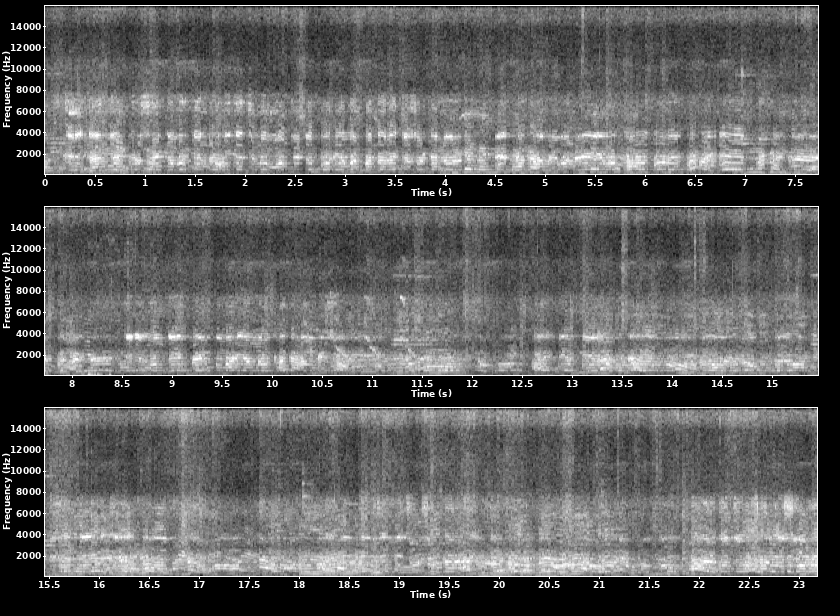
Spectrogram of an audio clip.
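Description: A crowd of men chants as a procession marches past outdoors.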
